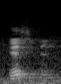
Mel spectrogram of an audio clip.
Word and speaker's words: Esping: Espen. Did I spell it wrong? Okay, I got it right. You don't pronounce the G. The G silent.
